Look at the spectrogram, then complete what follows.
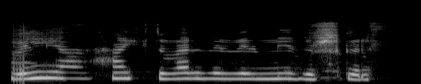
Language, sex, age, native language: Icelandic, male, 18-19, Icelandic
